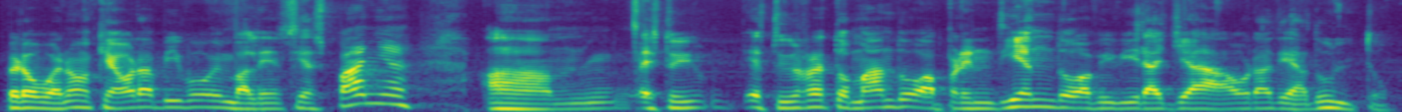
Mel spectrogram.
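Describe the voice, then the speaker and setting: A middle-aged man from the Canary Islands, a pastor telling his life story in a relaxed interview, talking with many restarts and little jokes. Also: mid-range voice, a little fast. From Canary Islands, Spain. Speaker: pastor and guest. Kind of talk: casual testimony interview.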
